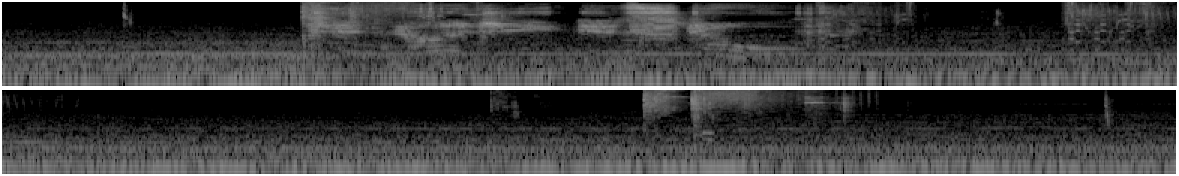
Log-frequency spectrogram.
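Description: A rising electronic whoosh sounds as a part is installed.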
